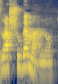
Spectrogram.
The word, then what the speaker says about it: l'asciugamano: SC com som de X, e já na sequência tem um I e um U. Então, l'asciugamano, quando você vai pronunciar isso rapidamente, você diz l'asciugamano, tá?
